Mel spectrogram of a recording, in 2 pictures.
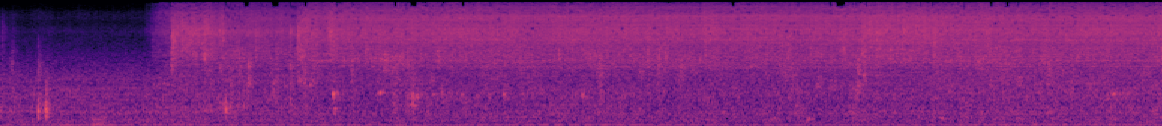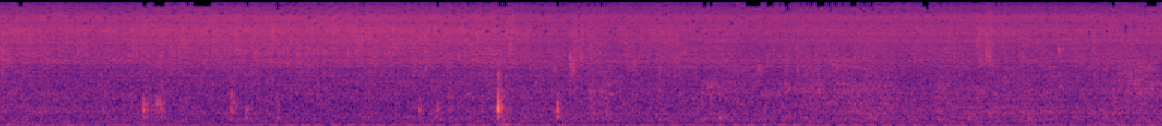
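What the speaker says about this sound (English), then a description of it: "I always rinse out the meat wrappers and meat containers." Tap water runs steadily into a sink while meat wrappers and containers are rinsed out, a constant close hiss and splash lasting throughout with a few faint knocks.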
